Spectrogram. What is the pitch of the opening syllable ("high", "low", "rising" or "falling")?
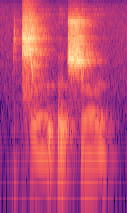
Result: low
